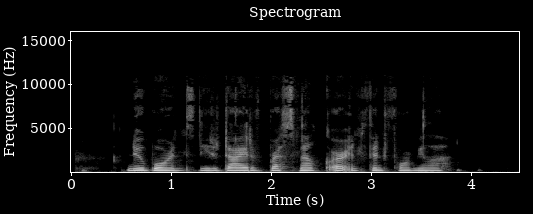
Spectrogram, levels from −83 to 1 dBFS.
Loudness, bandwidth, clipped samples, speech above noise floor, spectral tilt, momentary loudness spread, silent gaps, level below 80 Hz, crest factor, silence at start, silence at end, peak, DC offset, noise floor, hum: -26 LUFS; 10.5 kHz; under 0.1%; 44 dB; -6.5 dB/octave; 8 LU; none; -64 dBFS; 18 dB; 0.1 s; 0.6 s; -8 dBFS; under 0.1%; -69 dBFS; none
